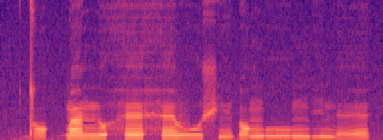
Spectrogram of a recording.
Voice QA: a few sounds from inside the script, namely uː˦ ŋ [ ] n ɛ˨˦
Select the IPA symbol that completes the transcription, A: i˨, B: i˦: B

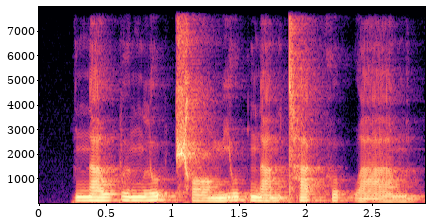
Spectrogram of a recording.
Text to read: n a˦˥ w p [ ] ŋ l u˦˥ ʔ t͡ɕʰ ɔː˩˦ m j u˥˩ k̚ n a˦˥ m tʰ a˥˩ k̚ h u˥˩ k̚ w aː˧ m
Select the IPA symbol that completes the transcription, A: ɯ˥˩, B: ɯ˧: B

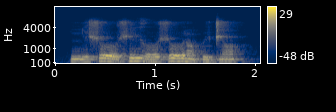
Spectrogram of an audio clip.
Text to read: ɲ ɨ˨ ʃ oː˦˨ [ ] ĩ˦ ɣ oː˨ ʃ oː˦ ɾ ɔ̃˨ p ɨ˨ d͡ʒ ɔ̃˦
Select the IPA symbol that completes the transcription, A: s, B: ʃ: B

